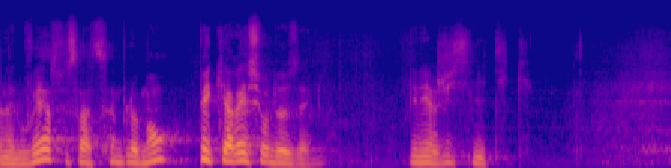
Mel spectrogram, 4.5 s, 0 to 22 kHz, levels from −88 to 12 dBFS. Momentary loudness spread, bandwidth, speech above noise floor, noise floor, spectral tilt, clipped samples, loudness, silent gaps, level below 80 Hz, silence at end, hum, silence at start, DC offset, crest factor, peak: 14 LU; 13.5 kHz; 35 dB; -61 dBFS; -7 dB/octave; under 0.1%; -26 LUFS; none; -78 dBFS; 1.25 s; none; 0 s; under 0.1%; 20 dB; -6 dBFS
